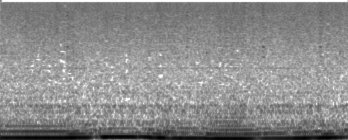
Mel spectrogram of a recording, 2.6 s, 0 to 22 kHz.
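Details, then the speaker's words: Rebuilt Magnepan MG-3.6R speaker panel, fully re-wired after wire delamination: a pure low test tone sweeps from 80 to 104 Hz and plays cleanly with no buzz or rattle. "So, I can hear the bass. So, here's that 80 hertz. To 104 hertz. There is no buzzing."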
